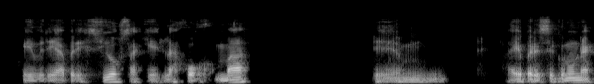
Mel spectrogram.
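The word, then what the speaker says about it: חָכְמָה: Como ustedes yo creo que han escuchado los de Medio Oriente, como hablan a veces como con una J intrínseca acá. Jochma.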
